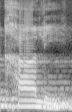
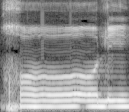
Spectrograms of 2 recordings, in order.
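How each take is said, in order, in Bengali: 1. প্রথম স্বরধ্বনিটি খোলা a ধ্বনি। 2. প্রথম স্বরধ্বনিটি গোলাকার o ধ্বনি। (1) "এখানে অনেকজন ভুল করে খালি, খা পড়া যাবে না" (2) "খ পড়তে হবে"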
